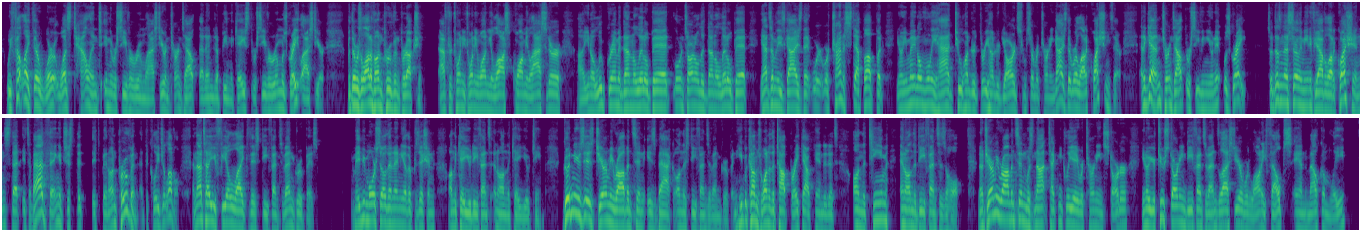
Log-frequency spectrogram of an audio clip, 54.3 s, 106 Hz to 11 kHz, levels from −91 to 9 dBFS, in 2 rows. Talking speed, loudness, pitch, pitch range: 235 wpm, -22 LUFS, 130 Hz, 115-145 Hz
